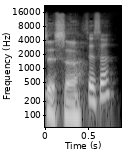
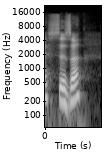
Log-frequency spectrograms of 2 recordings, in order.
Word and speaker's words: CISA: CISA, however you choose to pronounce it. CISA. Yeah. – Okay, CISA.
